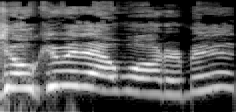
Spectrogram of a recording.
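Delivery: mock shrill screaming, very high and loud. Retelling how another homeless man started screaming at the speaker, imitating the scream. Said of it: "starts screaming at me".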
